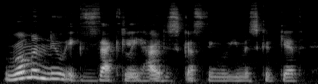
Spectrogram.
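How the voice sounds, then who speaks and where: A woman narrating a piece of fan fiction in an expressive storytelling style. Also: on the low side, normal speed, vocal fry, husky.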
